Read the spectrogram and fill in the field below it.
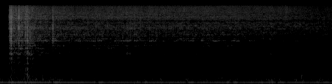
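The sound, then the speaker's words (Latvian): A steady, airy hiss of vape vapor being blown out to the side while checking where burning shows up, opening with a couple of soft clicks and holding for about three seconds before easing off slightly, over a faint low hum. “Tāpēc papūtīšu mazliet malā.”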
